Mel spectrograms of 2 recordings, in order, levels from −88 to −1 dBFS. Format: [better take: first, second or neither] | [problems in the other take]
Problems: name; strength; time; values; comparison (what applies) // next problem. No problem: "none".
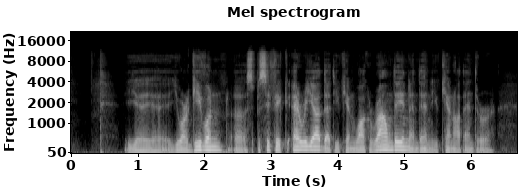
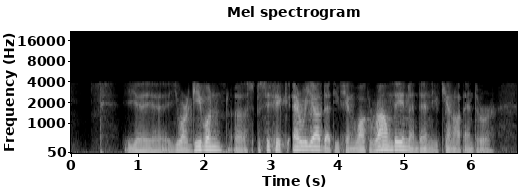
first | garbled, watery; badly; nothing above 4 kHz; slightly in the first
